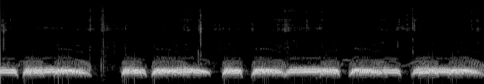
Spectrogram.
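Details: Cooing spotted dove used for bird trapping in Ninh Thuận, Vietnam: rich, low, slightly rolling hoots delivered in quick succession with short pauses, faint thin chirps above.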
